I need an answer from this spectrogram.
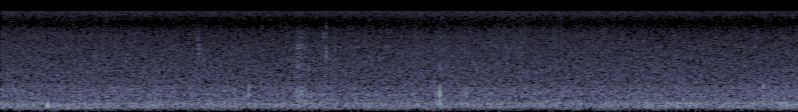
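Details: Near-silent indoor room tone with a steady soft hiss and a few faint rustles.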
